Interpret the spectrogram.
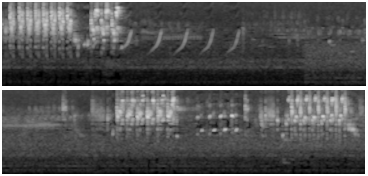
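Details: Wild bar-winged prinia singing: loud bursts of rapid, high, buzzy repeated notes, a run of quick rising upslurred whistles, then more dense high trilled phrases over a steady background hum.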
